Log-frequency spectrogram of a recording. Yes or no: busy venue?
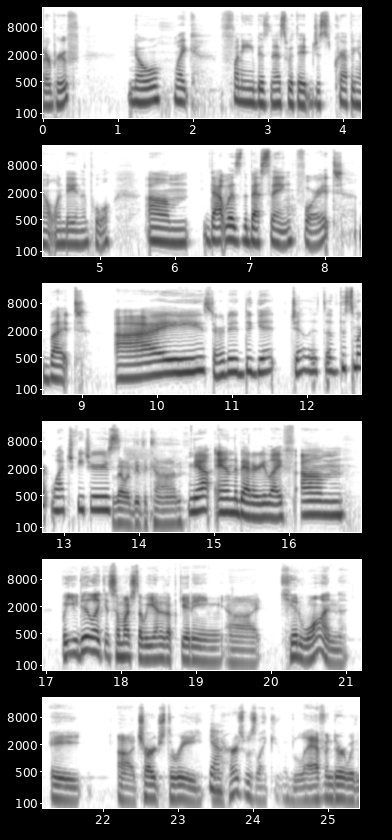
no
